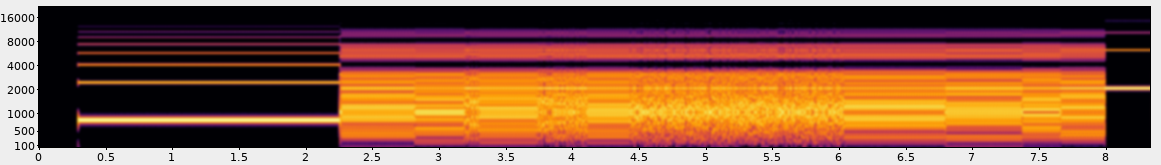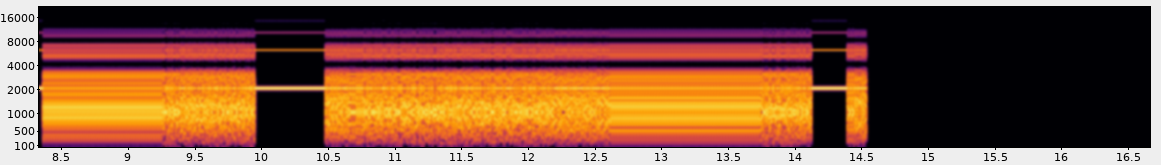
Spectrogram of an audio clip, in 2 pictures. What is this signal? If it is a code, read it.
ZX Spectrum tape loading, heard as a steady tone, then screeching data.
